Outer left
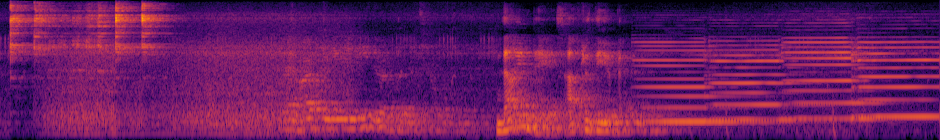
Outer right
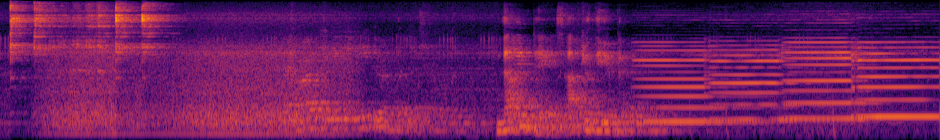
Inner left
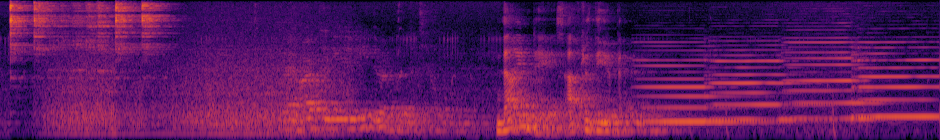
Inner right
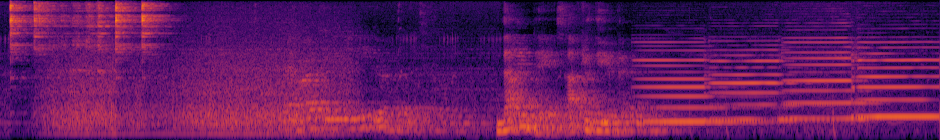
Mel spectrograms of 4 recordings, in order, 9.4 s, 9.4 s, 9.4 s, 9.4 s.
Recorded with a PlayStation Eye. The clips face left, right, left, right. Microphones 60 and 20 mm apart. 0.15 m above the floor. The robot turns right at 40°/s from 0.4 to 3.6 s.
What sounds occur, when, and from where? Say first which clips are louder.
0.1 s dishes clattering: even, even; 5° right (ahead or behind), 1.5 m; by 1.6 s 40° right (ahead or behind), 1.5 m
2.8 s a woman speaking: outer left 2 dB, inner left 1 dB; 10° right, 2 m; by 4.7 s 25° left, 2 m
5.0 s a man speaking: outer left 3 dB, inner left 1 dB; 25° left (ahead or behind), 1.1 m
6.3 s a violin: outer right 2 dB, inner right 3 dB; 25° right (ahead or behind), 0.5 m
